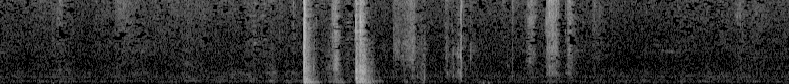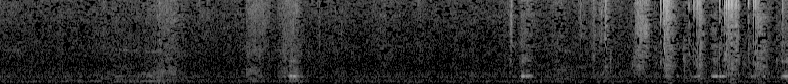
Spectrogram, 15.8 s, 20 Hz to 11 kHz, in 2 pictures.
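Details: Low droning hum from honey bees in an open hive, spring 2018, after eight frames were moved into a new hive. Loud knocks of frames being handled around the third second, then scattered clicks and rustles over the steady buzz.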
